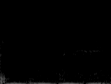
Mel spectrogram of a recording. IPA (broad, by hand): t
